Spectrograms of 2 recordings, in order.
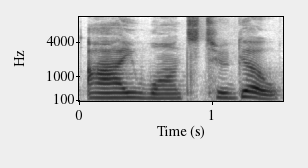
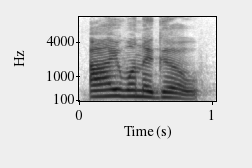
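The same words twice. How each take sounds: First: Each word is pronounced fully and separately. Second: The words blur together, like 'wanna'. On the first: "Maybe in the dictionary, you're going to find" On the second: "in the real life conversations, especially with the American accent"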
